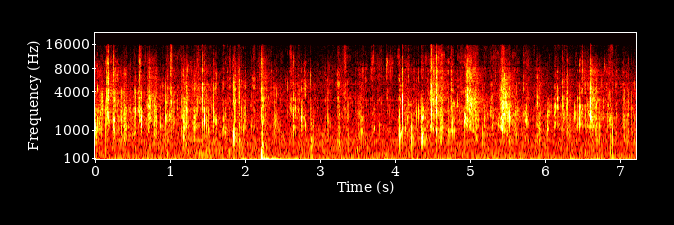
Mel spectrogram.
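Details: A Pembroke Welsh Corgi eats purple cabbage noisily, with sharp, crunching bites mixed with wet chewing and smacking. The crunches come in uneven bursts, some louder than others, in a quiet room.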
